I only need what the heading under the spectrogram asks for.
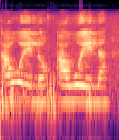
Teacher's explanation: há pessoas que dizem abuelo, abuela, e quase não sai também, na verdade não sai o B. E aí seria também uma debilitação, um enfraquecimento da oclusiva.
